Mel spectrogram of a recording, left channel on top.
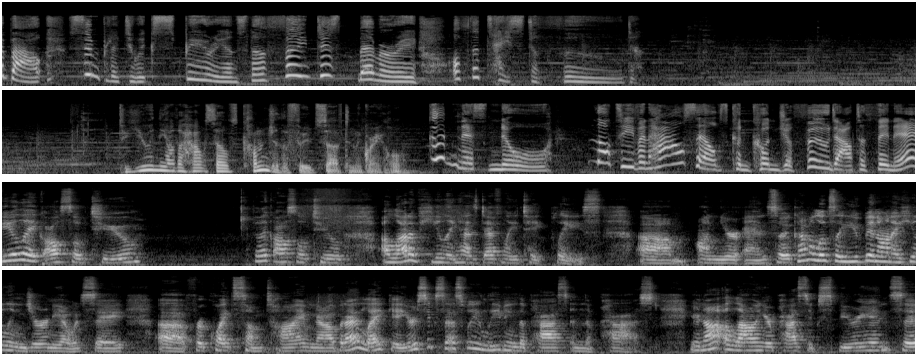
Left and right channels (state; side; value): different; both; correlation 0.00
